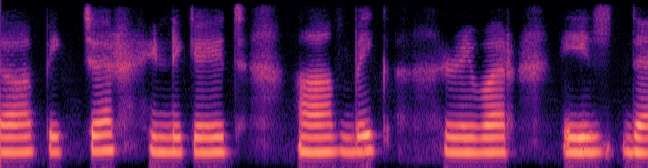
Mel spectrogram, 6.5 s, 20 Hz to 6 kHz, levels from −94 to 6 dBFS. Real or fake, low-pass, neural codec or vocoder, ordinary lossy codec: fake; 5.4 kHz; codec, 24 kHz, 0.9 kbps, DualCodec; Opus, 64 kbps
